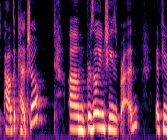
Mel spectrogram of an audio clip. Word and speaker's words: pão de queijo: I think you say the J in Portuguese, pão de queijo.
